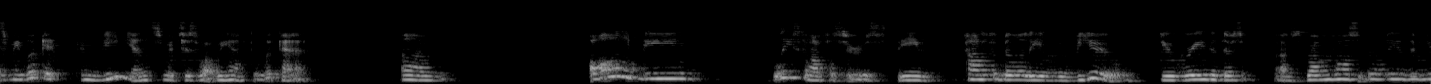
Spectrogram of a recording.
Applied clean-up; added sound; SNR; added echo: neural mask model DeepFilterNet 3.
